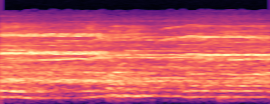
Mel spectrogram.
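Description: A large audience cheering, with several long, shrill whistles held over the shouting.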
